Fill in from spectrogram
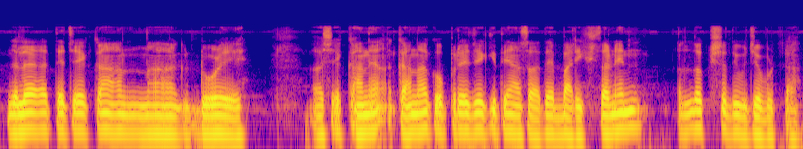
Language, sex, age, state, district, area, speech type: Goan Konkani, male, 30-45, Goa, Canacona, rural, spontaneous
